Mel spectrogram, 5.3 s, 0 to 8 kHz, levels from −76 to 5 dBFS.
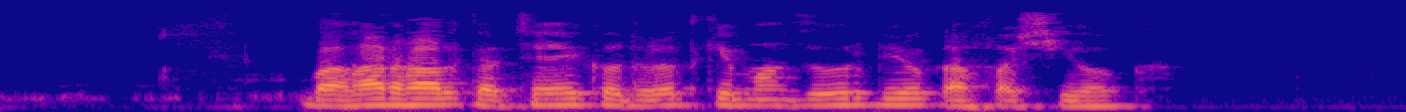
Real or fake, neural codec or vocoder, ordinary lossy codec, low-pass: fake; codec, 16 kHz, 6 kbps, DAC; MP3, 24 kbps; 7.2 kHz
